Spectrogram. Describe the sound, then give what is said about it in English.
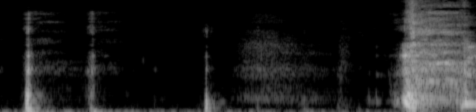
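Three short, sharp coughs in quick succession, followed after a brief pause by a longer, harsher cough with a raspy throat-clearing quality. No talking. “I'm just going to have a cough thing for a moment.”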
